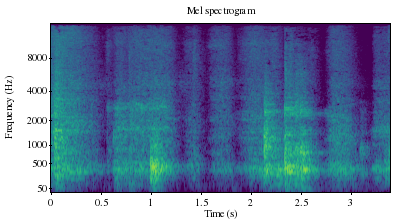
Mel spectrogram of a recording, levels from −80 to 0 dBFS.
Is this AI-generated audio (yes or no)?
no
